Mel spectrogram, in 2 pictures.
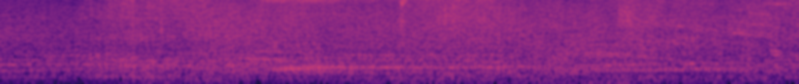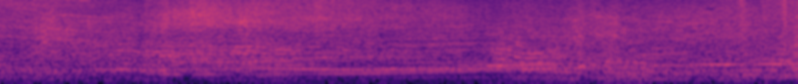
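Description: Racing car engines whine and rise in pitch as they speed past.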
